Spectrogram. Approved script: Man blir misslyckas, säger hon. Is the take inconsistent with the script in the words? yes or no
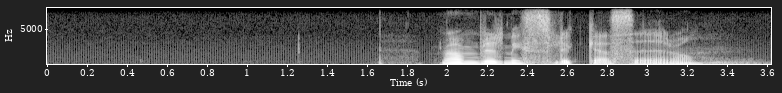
no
